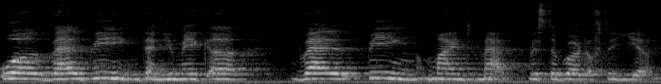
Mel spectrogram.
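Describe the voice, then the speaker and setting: In a German accent, a woman speaks at a high pitch with monotone, flat intonation. Audible room echo and noticeable background noise are in the recording. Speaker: life coach. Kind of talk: motivational talk. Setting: at home with dog. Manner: hesitant with fillers.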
